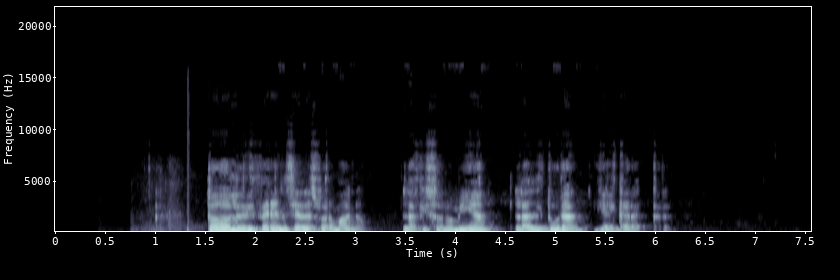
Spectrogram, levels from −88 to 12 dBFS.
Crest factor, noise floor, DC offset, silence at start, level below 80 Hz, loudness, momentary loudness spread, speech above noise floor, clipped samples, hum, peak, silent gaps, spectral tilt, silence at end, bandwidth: 16 dB; -82 dBFS; under 0.1%; 1.55 s; -50 dBFS; -16 LUFS; 13 LU; 67 dB; under 0.1%; none; 0 dBFS; none; -7 dB/octave; 1.55 s; 7.8 kHz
